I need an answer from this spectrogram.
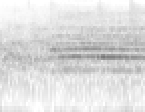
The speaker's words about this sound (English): Oh, no. The boos. Oh, no. I'm telling you.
